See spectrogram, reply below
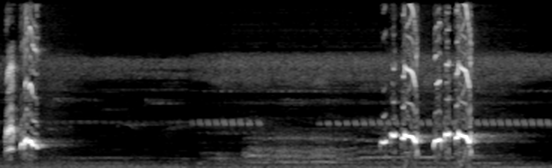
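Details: Sooty-headed bulbul in lively gacor singing, a recording meant to lure reluctant bulbuls into answering: a short bright note, a pause, then a quick bubbly burst of whistled notes near the end.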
